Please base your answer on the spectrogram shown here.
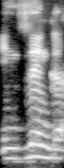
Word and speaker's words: Nzinga: must come from and he tried to say it perfectly he actually got it right on the first time um as you might say my name is stern zinger from rochester new york he said in zinger i said yes he was like okay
